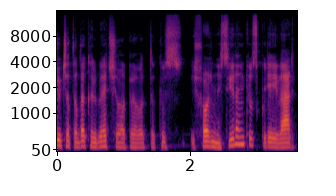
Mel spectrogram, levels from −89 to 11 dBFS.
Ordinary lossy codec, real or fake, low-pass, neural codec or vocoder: AAC, 96 kbps; fake; 14.4 kHz; codec, 44.1 kHz, 2.6 kbps, SNAC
